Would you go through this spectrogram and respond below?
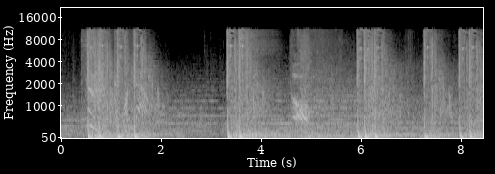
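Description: Bursts of rapid gunfire in the Mass Effect 2 video game, loud and close, in several clusters separated by brief pauses, with booming impacts and mechanical clatter mixed in.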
